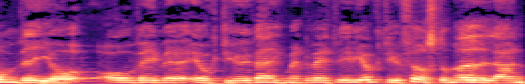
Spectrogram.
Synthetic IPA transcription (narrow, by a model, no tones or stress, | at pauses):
ɔmːvɪɔ | ɔvɪoːkt̪ʰəjɵɪvɛːɡmɛnd̪ʉveːt̪vɪoːkt̪ʰəjʉfœɾʂt̪ɔmøːlan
